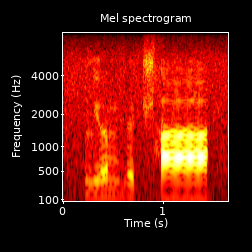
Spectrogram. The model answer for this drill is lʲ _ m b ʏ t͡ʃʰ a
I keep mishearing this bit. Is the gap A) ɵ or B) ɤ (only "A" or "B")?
A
